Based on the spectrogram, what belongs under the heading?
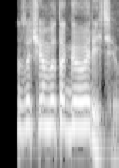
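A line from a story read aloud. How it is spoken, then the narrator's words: Exclaiming. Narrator (Russian): воскликнул Сунцзян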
